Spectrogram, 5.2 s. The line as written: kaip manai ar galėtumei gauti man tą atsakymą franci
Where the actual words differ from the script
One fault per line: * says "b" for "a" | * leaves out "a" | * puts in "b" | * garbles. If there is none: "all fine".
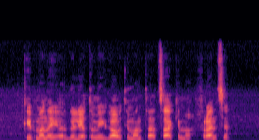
all fine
